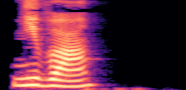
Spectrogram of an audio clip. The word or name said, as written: Neva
